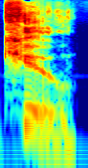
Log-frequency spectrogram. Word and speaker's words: queue: The word Q, pronounced just like the letter Q, is a fascinating example of how language evolves. Even if you drop its last four letters, U-E-U-E, it still sounds the same.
